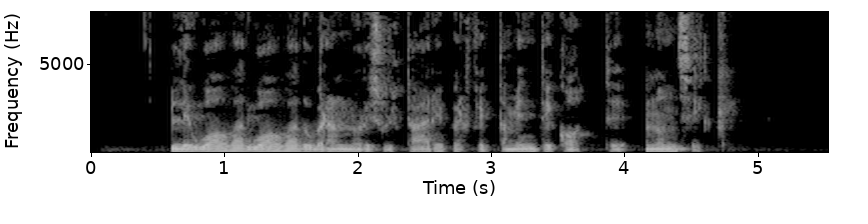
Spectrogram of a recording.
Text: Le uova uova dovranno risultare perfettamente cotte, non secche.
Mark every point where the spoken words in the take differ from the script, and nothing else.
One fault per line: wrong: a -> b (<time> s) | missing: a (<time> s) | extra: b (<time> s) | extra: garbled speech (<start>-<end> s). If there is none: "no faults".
no faults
